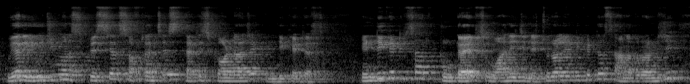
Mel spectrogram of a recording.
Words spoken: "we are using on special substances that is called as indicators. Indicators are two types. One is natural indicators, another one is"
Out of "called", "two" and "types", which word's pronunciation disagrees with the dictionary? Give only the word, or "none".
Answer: none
